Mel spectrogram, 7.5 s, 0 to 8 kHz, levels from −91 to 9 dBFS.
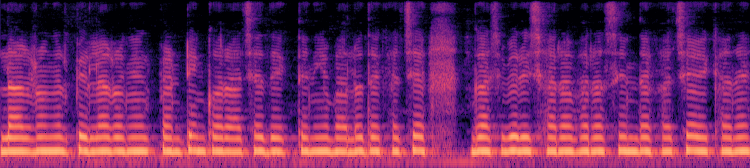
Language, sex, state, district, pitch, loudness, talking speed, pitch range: Bengali, female, West Bengal, Dakshin Dinajpur, 205 Hz, -13 LUFS, 145 wpm, 200-205 Hz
